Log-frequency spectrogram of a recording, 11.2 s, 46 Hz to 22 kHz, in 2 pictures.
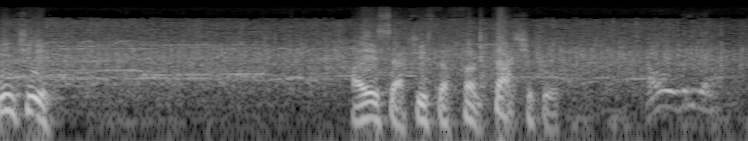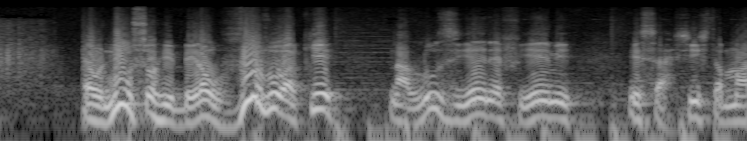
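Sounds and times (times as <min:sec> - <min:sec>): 
speech: 0:00.0 - 0:00.5, 0:02.6 - 0:04.3, 0:06.2 - 0:11.2
recorded applause: 0:00.0 - 0:06.1.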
